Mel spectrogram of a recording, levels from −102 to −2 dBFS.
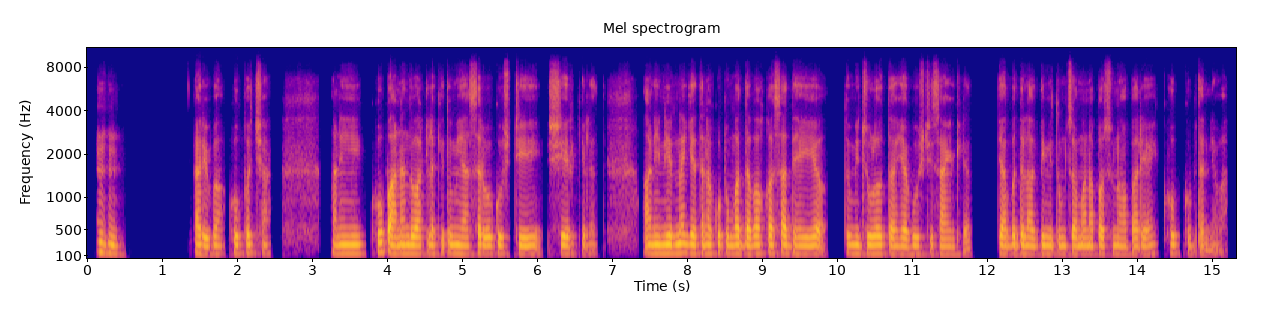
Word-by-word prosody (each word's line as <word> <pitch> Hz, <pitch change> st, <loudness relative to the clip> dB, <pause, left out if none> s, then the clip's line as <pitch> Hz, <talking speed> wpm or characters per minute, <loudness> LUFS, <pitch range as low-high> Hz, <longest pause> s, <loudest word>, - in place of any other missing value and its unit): हं, 155 Hz, -, +2 dB
हं. 135 Hz, -2 st, -1 dB, 1.1 s
अरे 130 Hz, -2 st, +3 dB
वाह! 130 Hz, -1 st, -2 dB
खूपच 135 Hz, 0 st, -2 dB
छान. 135 Hz, -1 st, -6 dB, 0.8 s
आणि 135 Hz, 0 st, +2 dB, 0.4 s
खूप 150 Hz, 0 st, +4 dB
आनंद 130 Hz, 0 st, +4 dB
वाटला 130 Hz, 0 st, +3 dB
की -, -, -4 dB
तुम्ही 135 Hz, -1 st, +2 dB
ह्या 125 Hz, -, -1 dB
सर्व 130 Hz, -1 st, +3 dB
गोष्टी 130 Hz, 0 st, -1 dB, 0.4 s
शेअर 130 Hz, -1 st, +2 dB
केल्यात 100 Hz, -, -10 dB, 0.5 s
आणि 135 Hz, 0 st, +4 dB
निर्णय 140 Hz, +1 st, +5 dB
घेताना 135 Hz, 0 st, +2 dB
कुटुंबात 135 Hz, -1 st, +2 dB
दबाव 130 Hz, +1 st, +5 dB
कसा 135 Hz, 0 st, +3 dB
ध्येय, 125 Hz, 0 st, +2 dB, 0.4 s
तुम्ही 135 Hz, -1 st, 0 dB
जुळवता 135 Hz, 0 st, +3 dB
ह्या 125 Hz, -1 st, +2 dB
गोष्टी 125 Hz, 0 st, -4 dB
सांगितल्यात. 120 Hz, -2 st, -5 dB, 0.4 s
त्याबद्दल 130 Hz, 0 st, +1 dB
अगदी 125 Hz, +1 st, 0 dB
मी 130 Hz, 0 st, +1 dB
तुमच्या 125 Hz, 0 st, 0 dB
मनापासून 125 Hz, +1 st, -1 dB
आभारी 125 Hz, 0 st, -2 dB
आहे. 130 Hz, +2 st, -6 dB, 0.2 s
खूप 135 Hz, 0 st, -3 dB
खूप -, -, -10 dB
धन्यवाद. -, -, -8 dB
130 Hz, 155 wpm, -23 LUFS, 125-135 Hz, 1.1 s, निर्णय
